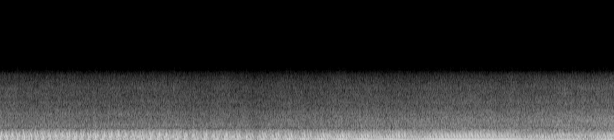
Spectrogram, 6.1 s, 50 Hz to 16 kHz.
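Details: M35A2 deuce and a half truck after installing an AeroTurbine AT3535XL long muffler with internal resonator, pipe angled at 45°, around 1200–1300 rpm: deep, even, throaty exhaust growl under load, no turbo whistle; normal exhaust note.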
